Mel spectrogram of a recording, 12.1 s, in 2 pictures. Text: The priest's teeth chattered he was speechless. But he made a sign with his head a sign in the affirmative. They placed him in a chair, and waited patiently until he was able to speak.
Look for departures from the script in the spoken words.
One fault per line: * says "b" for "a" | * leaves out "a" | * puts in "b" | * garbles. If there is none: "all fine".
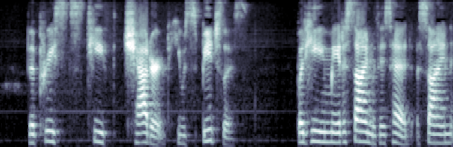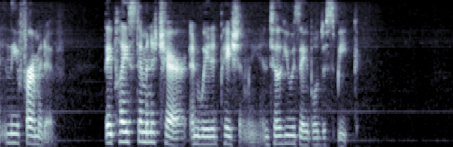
all fine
